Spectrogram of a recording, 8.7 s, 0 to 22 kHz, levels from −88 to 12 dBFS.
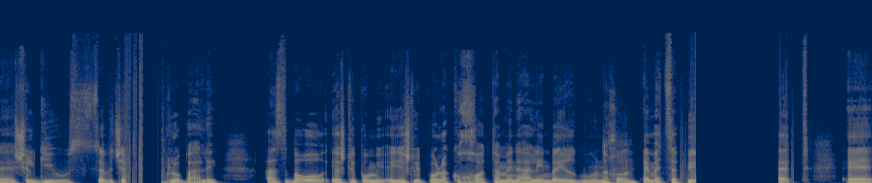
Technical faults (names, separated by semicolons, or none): intermittent contact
